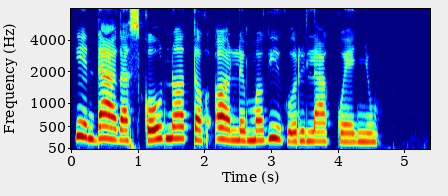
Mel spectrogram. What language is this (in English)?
Kalenjin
